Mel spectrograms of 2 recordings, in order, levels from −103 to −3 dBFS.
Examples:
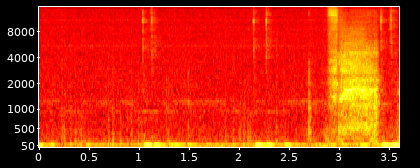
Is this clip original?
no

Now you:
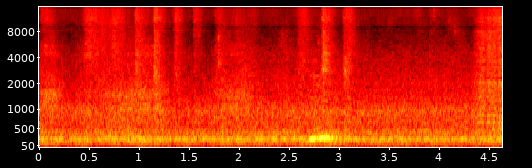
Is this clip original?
yes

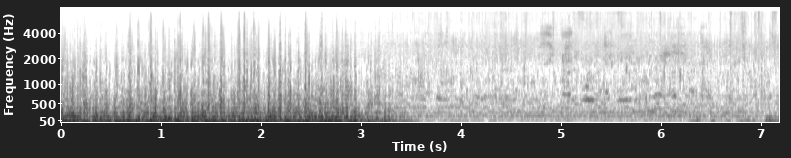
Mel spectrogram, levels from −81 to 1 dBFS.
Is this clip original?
no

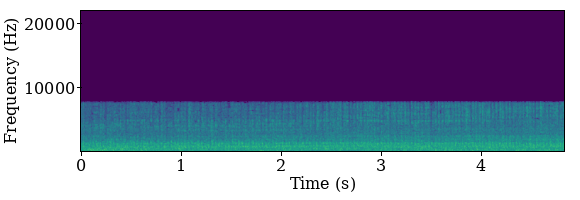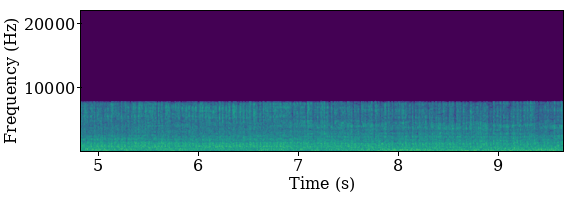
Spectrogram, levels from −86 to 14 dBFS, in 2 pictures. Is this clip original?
yes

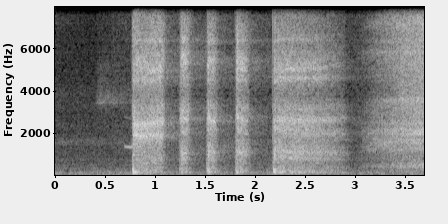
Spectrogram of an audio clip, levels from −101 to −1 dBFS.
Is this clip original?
no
